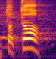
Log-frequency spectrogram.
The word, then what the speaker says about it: Totó: Pero tú has dicho Totó, yo digo Totó, con acento en la última O, como hacemos los franceses.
